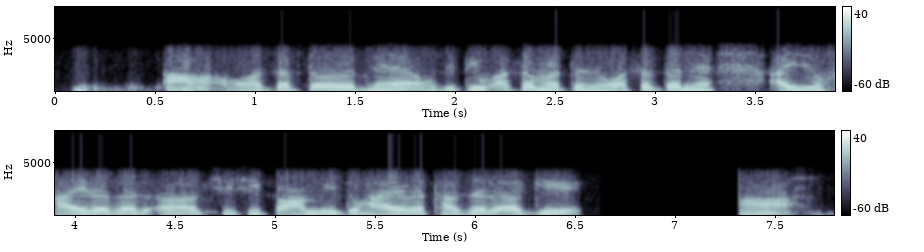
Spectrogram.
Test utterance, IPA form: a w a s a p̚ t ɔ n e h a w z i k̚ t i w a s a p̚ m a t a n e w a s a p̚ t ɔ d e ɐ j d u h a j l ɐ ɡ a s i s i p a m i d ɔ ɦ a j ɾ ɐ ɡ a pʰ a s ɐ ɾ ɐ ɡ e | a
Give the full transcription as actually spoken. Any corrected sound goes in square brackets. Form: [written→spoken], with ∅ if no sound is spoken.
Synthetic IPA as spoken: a w a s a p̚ t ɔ n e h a w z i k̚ t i w a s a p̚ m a t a n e w a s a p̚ t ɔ [d→n] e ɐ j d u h a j [l→ɾ] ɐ ɡ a s i s i p a m i d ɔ ɦ a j ɾ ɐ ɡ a [pʰ→tʰ] a [s→z] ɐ ɾ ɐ ɡ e | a

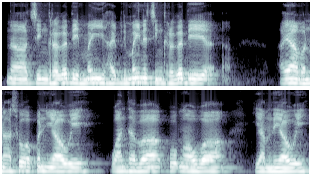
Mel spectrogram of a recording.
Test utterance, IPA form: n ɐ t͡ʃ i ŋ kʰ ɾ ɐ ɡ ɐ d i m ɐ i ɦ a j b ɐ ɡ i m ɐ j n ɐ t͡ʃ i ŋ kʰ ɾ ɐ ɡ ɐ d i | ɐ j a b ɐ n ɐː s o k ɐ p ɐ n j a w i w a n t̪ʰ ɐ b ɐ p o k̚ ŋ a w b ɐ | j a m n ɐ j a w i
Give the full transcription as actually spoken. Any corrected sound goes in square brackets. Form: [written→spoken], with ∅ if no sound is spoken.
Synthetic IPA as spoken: n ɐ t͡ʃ i ŋ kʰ ɾ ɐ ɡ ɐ d i m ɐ [i→j] ɦ a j b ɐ [ɡ→d] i m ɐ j n ɐ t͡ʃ i ŋ kʰ ɾ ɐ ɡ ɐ d i | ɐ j a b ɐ n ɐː s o k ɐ p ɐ n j a w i w a n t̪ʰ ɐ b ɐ [p→k] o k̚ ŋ a w b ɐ | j a m n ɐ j a w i

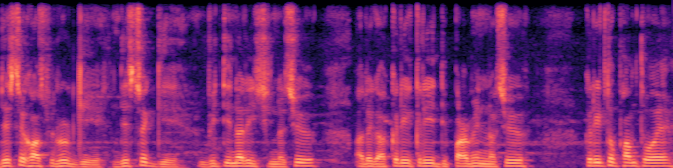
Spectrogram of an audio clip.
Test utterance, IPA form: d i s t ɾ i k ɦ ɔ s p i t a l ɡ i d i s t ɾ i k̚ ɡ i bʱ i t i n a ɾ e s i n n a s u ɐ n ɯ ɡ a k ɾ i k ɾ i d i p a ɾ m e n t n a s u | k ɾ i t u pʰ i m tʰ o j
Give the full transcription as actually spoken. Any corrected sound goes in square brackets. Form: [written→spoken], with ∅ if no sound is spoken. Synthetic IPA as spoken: d i s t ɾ i k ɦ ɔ s p i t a l ɡ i d i s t ɾ i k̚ ɡ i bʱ i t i n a ɾ [e→i] s i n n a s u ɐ [n→d] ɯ ɡ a k ɾ i k ɾ i d i p a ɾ m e n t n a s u | k ɾ i t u pʰ [i→a] m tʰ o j

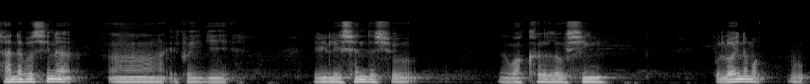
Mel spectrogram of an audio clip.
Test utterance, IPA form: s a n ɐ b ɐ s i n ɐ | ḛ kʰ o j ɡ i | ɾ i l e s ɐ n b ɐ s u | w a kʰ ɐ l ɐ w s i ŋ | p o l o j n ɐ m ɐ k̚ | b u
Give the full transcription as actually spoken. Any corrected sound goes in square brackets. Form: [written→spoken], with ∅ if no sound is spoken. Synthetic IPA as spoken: s a n ɐ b ɐ s i n ɐ | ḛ kʰ o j ɡ i | ɾ i l e s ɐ n [b→d] ɐ s u | w a kʰ ɐ [l→lː] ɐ w s i ŋ | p [o→u] l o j n ɐ m ɐ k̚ | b u

